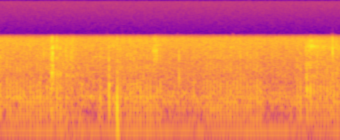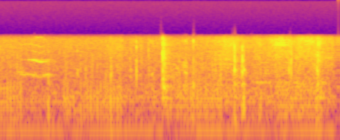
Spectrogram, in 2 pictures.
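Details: Snowflake, a female pet cat, makes a soft, low, steady rumble under a noisy background, broken by faint clicks and short rustling bursts.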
